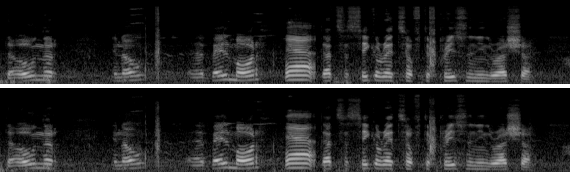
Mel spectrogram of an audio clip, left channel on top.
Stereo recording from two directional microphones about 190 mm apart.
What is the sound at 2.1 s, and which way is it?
Speech, 50° left (ahead or behind).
